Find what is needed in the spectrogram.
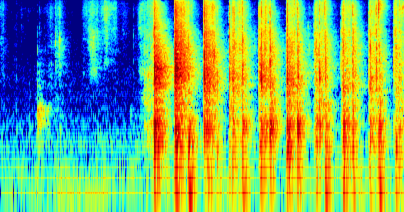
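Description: Tarot cards (a Golden Wheel Tarot deck) being shuffled by hand: after a brief pause, a quick, even run of card slaps, about six a second, begins about a second and a half in.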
